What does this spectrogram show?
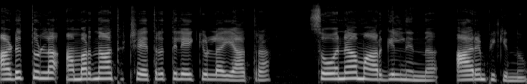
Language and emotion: Malayalam, neutral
